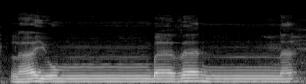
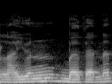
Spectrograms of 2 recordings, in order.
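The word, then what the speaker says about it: لَيُنْبَذَنَّ: La yumbadanna, la yumbadanna. Ya, di situ ada nun bertemu dengan ba. Layum, bukan layun. Bacanya bukan layun badanna tapi layum badanna.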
